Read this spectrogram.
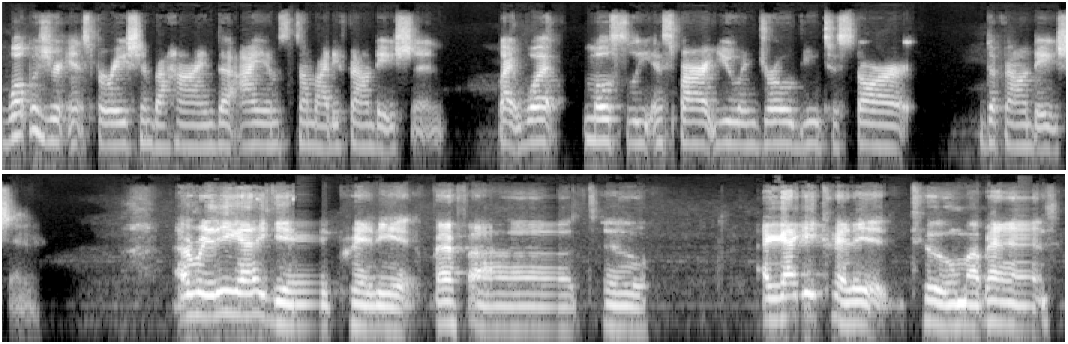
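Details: Adult man with cerebral palsy speaking in an interview; dysarthria (cerebral palsy).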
